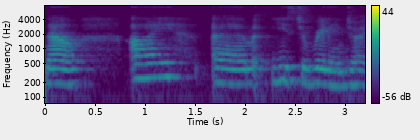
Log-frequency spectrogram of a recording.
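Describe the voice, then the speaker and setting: A woman's voice with vocal fry, ordinary pitch variation, and audible room echo. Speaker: vlogger. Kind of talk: casual vlog talk.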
